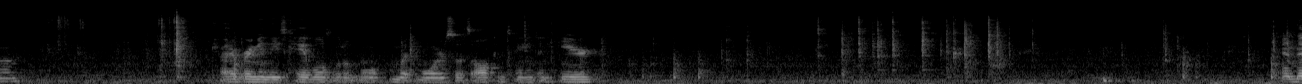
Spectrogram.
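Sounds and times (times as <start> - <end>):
cables and plugs clicking: 5.0 - 13.0.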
